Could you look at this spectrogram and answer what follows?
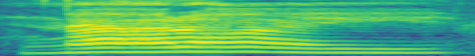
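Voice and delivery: loud gruff grumble; grumbling dog. Acted. The noisy dog refusing, grumbled.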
